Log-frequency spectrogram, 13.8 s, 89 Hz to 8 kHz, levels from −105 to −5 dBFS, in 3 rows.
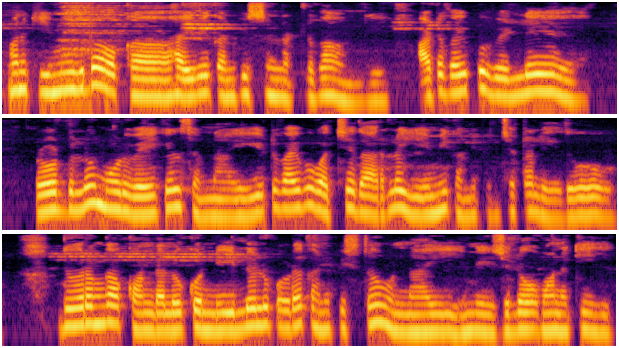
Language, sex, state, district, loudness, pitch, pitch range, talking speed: Telugu, female, Andhra Pradesh, Visakhapatnam, -17 LUFS, 185 Hz, 165-210 Hz, 120 wpm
